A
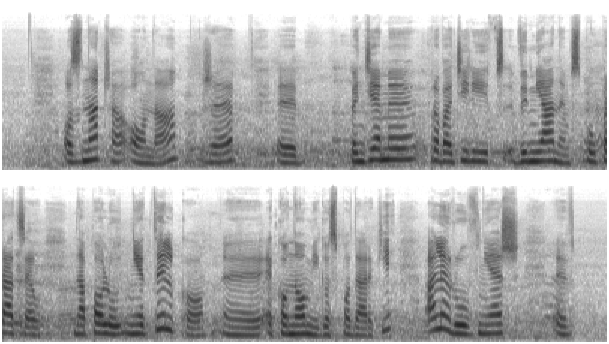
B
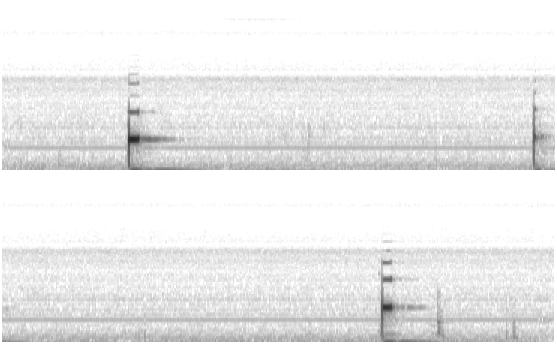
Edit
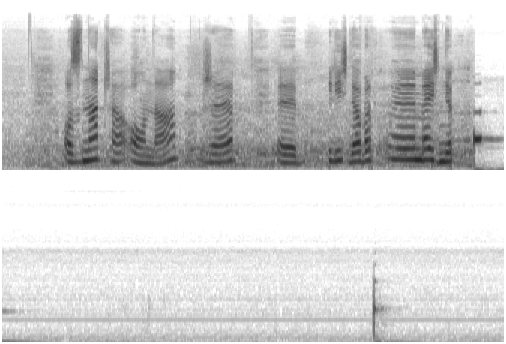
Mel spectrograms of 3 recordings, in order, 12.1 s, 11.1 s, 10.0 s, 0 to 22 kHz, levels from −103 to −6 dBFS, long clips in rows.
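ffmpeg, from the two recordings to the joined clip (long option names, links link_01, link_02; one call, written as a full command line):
ffmpeg -i cue0.wav -i cue1.wav -filter_complex "[0:a]apad=whole_dur=10.04,atrim=end=10.04,asplit=2[link_01][link_02];[link_01]atrim=end=3.272[link_03];[link_02]atrim=start=3.268:end=4.722,asetpts=PTS-STARTPTS,areverse[link_04];[1:a]atrim=start=1.298:end=6.62[link_05];[link_03][link_04]acrossfade=duration=0.004:curve1=hsin:curve2=hsin[link_06];[link_06][link_05]acrossfade=duration=0.004:curve1=hsin:curve2=hsin" out.wav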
